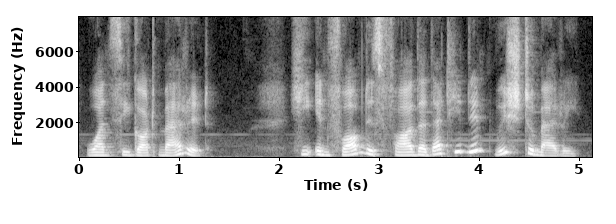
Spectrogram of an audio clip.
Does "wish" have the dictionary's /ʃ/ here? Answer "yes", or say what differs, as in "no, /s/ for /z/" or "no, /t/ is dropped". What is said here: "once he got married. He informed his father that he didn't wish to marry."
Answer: yes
